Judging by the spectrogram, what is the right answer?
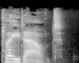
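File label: "played-out", British English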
